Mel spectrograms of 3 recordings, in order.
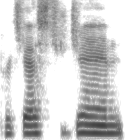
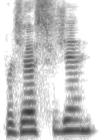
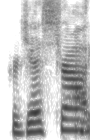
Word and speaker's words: progesterone: I'm I was like low on estrogen and progestogen progesterone how do you say it progesterone progesterone yeah and so it's tough it affects a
